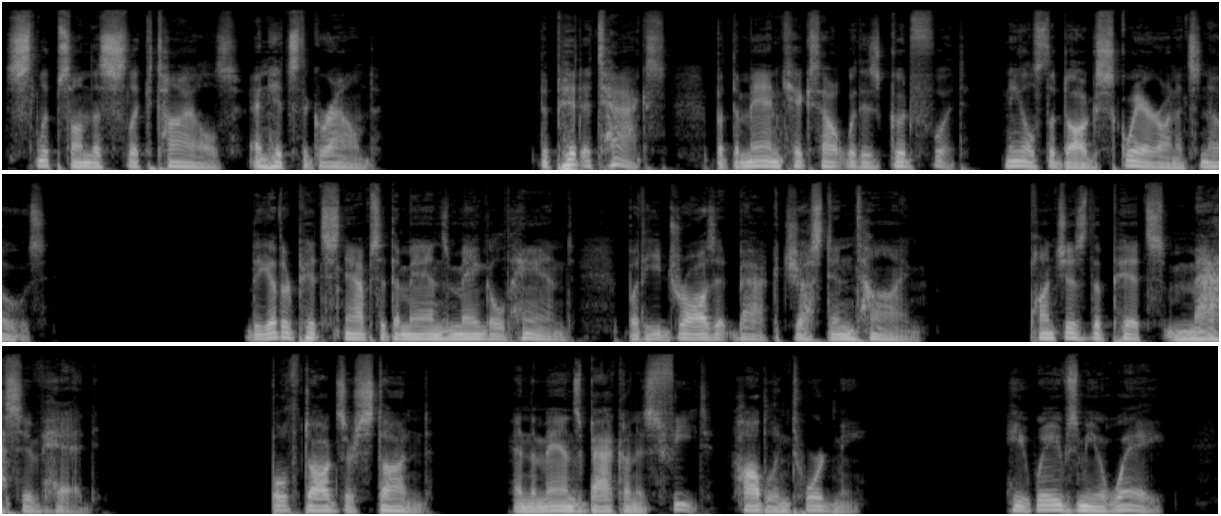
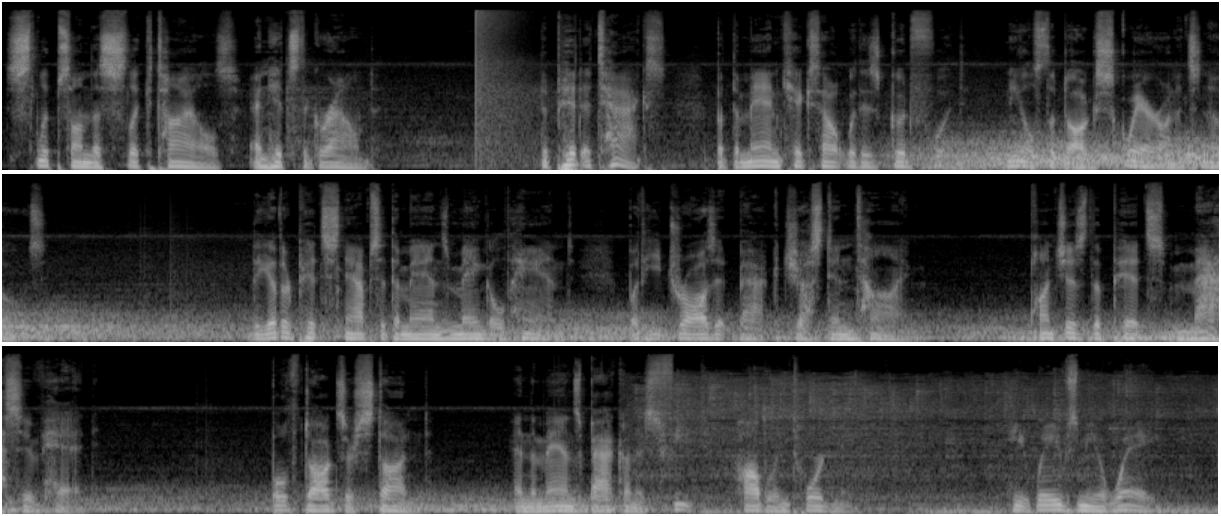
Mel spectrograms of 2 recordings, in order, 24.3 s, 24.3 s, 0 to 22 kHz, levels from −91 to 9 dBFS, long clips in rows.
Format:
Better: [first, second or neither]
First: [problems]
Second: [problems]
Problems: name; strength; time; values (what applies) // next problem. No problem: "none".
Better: first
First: none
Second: rain or running water; loud; throughout; 7 dB below the speech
